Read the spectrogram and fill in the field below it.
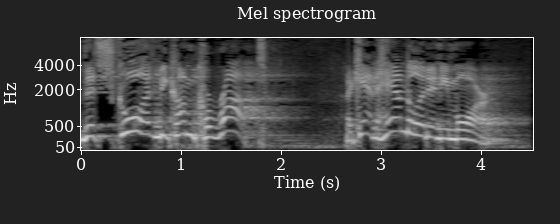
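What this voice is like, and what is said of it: Loud yelling voice. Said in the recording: “In this loudest voice, the student starts yelling”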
